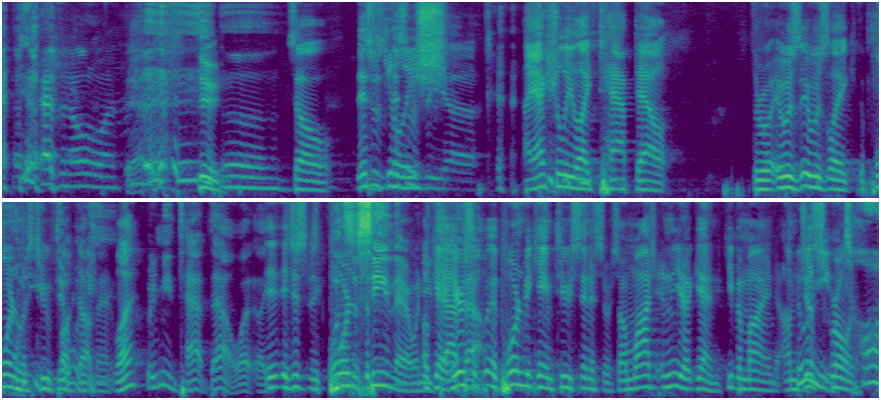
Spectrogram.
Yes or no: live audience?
yes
